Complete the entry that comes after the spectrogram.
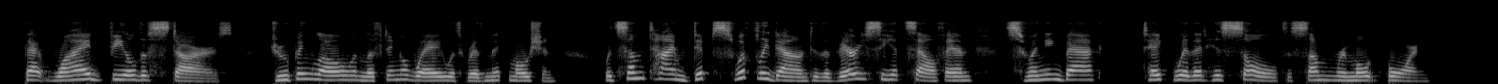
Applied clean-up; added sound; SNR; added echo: neural mask model Resemble Enhance denoiser.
